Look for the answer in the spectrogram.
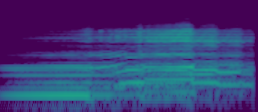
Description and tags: Axiomatical One Shot
This is from a collection of my guitar riffs that I processed with a vinyl simulator.This was part of a loop library I composed for Acid but they were bought out by Sony-leaving the project on the shelf.
electric-guitar, guitar, processed-guitar, riff, vinyl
